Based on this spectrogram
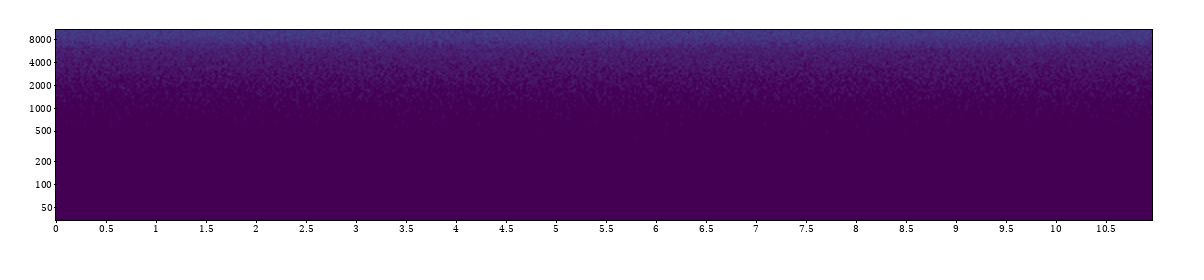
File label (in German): Sleeplearning Magenband Leise ohne Musik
